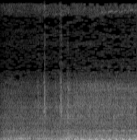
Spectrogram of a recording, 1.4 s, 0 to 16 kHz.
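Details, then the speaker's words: Honda Beat FI scooter, 26,000 km, after repair of a noisy, grinding engine by replacing the camshaft assembly with its worn bearing. The small engine gives an even, low, steady putter with no ticking or rattle. Quiet again, normal idle. "Ayan kung mapapa ingan niyo mga Kar yan tahimik na ulit siya Yun lang ang Pinalitan ko o yung cam shop"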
